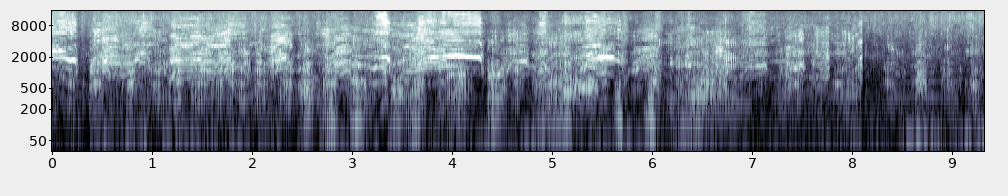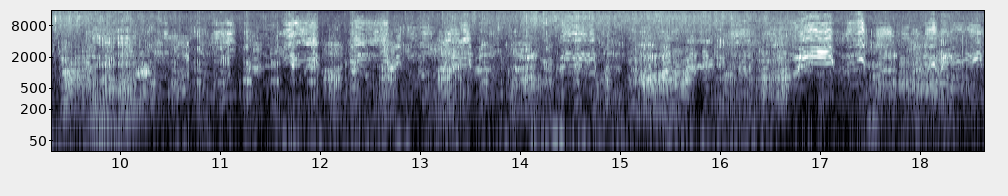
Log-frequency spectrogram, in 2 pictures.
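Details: A group of farm pigs grunts rapidly and irregularly, low snorting oinks mixed with occasional short high squeals from different animals.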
